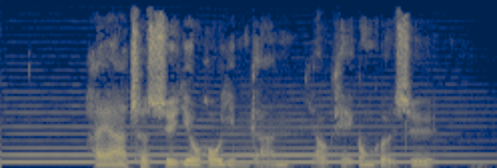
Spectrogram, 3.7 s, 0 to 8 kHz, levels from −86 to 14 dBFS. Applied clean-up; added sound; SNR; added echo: none; Wind instrument, woodwind instrument; 7 dB; none.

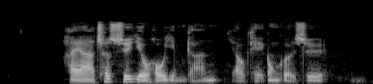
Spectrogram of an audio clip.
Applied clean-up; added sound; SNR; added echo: none; none; none; none.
